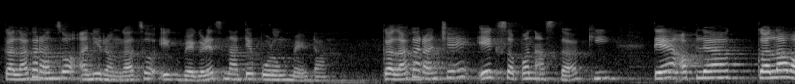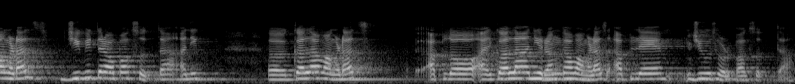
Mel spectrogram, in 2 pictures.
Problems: echo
